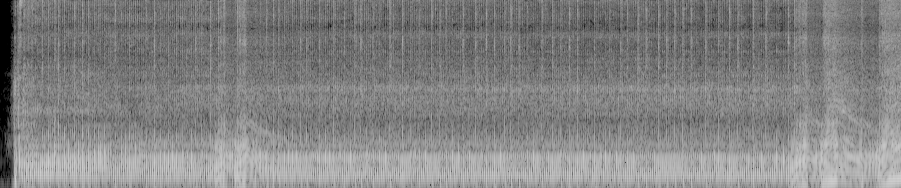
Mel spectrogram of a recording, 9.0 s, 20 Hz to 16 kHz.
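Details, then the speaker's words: Husqvarna 268 chainsaw with a high-jet problem: screams flat-out with clean unbroken high note, no four-stroking at the top; running dangerously lean. "okay friends we have a hijet issue did you guys hear that this thing is going super lean"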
